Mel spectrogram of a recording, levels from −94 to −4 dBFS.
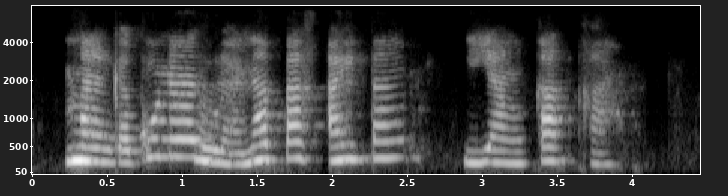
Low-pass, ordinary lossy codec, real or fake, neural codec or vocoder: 7.2 kHz; Opus, 24 kbps; fake; codec, 16 kHz, 2 kbps, X-Codec, HuBERT features, trained on general audio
